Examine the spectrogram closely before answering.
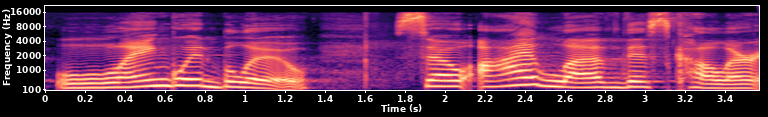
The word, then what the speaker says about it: Languid Blue: And I actually realized I was pronouncing this the wrong way the majority of the times I used it until somebody corrected me. So it's Languid Blue.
